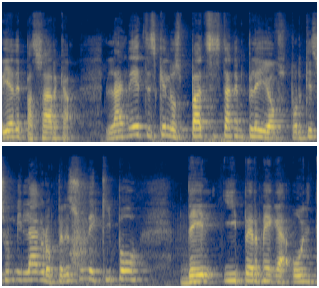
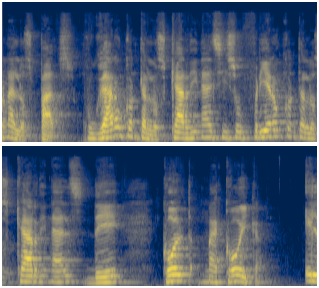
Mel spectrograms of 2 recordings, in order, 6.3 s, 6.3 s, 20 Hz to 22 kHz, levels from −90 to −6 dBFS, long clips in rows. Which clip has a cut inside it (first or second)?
first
